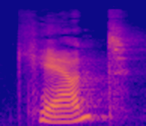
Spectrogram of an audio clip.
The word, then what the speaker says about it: can't: So you can either say cannot or pop the T, can't, if you feel that you are unclear when you're saying can't. But trust the fact that if you pronounce the as sound fully, you'll be understood.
